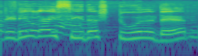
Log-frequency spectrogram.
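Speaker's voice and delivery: usual speaking voice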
